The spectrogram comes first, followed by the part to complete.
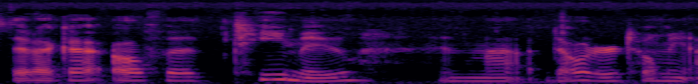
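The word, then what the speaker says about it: Temu: U die cuts that I got off of Teemu and my daughter told me I was saying it wrong so it is Teemu not whatever I was saying I know it I was saying teu sorry TAMU or TAMU however you want to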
